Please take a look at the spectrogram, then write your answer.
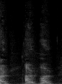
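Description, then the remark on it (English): Three short, gruff barks in quick succession, fairly loud, sounding like a person's voice imitating a dog rather than a real animal. “Just set off a whole neighborhood of I wonder dogs.”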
